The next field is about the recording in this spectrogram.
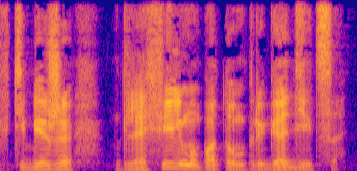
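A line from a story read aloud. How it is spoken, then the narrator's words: Calm. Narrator (Russian): Он говорил спокойно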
